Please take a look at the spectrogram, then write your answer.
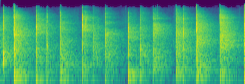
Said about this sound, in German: Wie hört sich das an, wenn du so einen Steppschritt machst? Ja, das hört sich an wie lautes Geklapper.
